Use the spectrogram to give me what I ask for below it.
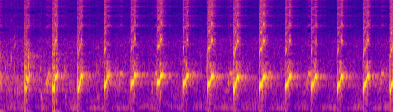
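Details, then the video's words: Lure call of the white-breasted waterhen, known locally as ruak-ruak, played to bring birds out of scrub: loud, clipped notes rising in pitch, repeated steadily about two and a half times per second over a faint low drone. "SUARA PIKATAN RUAK RUAK"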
